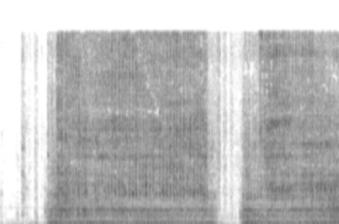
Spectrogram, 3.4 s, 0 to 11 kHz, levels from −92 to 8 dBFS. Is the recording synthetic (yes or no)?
no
